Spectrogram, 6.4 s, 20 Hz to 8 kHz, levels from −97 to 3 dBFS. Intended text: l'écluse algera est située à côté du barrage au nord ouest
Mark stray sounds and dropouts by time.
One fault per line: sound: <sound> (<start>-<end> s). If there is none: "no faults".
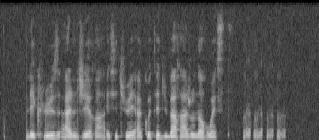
sound: laugh (4.9-5.7 s)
